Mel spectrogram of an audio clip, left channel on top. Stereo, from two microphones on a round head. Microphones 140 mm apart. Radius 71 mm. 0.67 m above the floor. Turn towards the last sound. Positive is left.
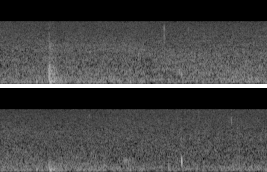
No sound to turn to.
